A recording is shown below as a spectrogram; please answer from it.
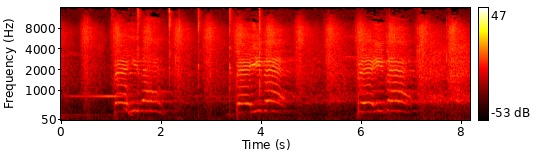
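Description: Male rock singer in a live concert recording singing three short, unaccompanied vocal phrases about two and a half seconds apart, each bending up and then down in pitch, with quiet gaps between them.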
